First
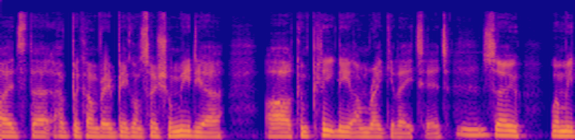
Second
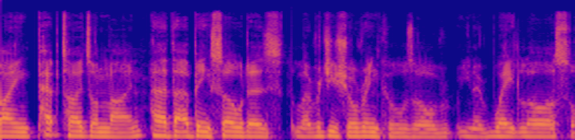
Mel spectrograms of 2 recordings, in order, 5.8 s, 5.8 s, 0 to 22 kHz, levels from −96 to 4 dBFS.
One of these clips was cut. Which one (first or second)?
second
